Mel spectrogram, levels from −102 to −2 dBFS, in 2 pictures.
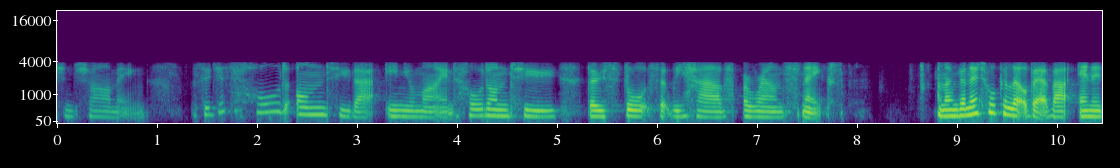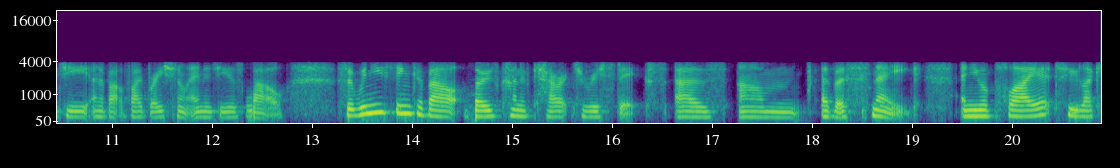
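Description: iLBC codec coding runs through the whole clip. The speech sits in a narrowband line of roughly 150 Hz to 3.7 kHz, so nothing bright survives above that. Each 20 ms frame's excitation is coded on its own, and the damage is plainly audible: voices come out rough and slightly synthetic, with a coarseness consistent with iLBC's 15.2 kbps mode.

The first microphone volume stepped up event comes at 2.25 s. The input gain jumps by about 7 dB in one step, lifting speech and background together. At 3.27 s, between "on to that" and "in your", a second step adds about 3 dB, as the software again judges the microphone too quiet and raises the device level abruptly instead of easing it.

Lost iLBC frames appear at 3.86 to 3.91 s, a 40 ms gap consistent with two dropped 20 ms frames. The decoder fills it by repeating the last pitch cycle blended with noise, so the gap sounds like a brief held, buzzy vowel.

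At 4.29 s, just before "on to those thoughts", the microphone volume steps up by a further 3 dB, another sudden jump in overall level.

More lost iLBC frames follow: 20 ms at 6.60 s, 60 ms at 12.36 to 12.44 s, and 80 ms at 14.56 to 14.66 s between "when you think about" and "kind of characteristics as". The last loss is a single 20 ms frame at 18.08 s. Because iLBC frames stand alone, the speech recovers almost immediately after each gap.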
